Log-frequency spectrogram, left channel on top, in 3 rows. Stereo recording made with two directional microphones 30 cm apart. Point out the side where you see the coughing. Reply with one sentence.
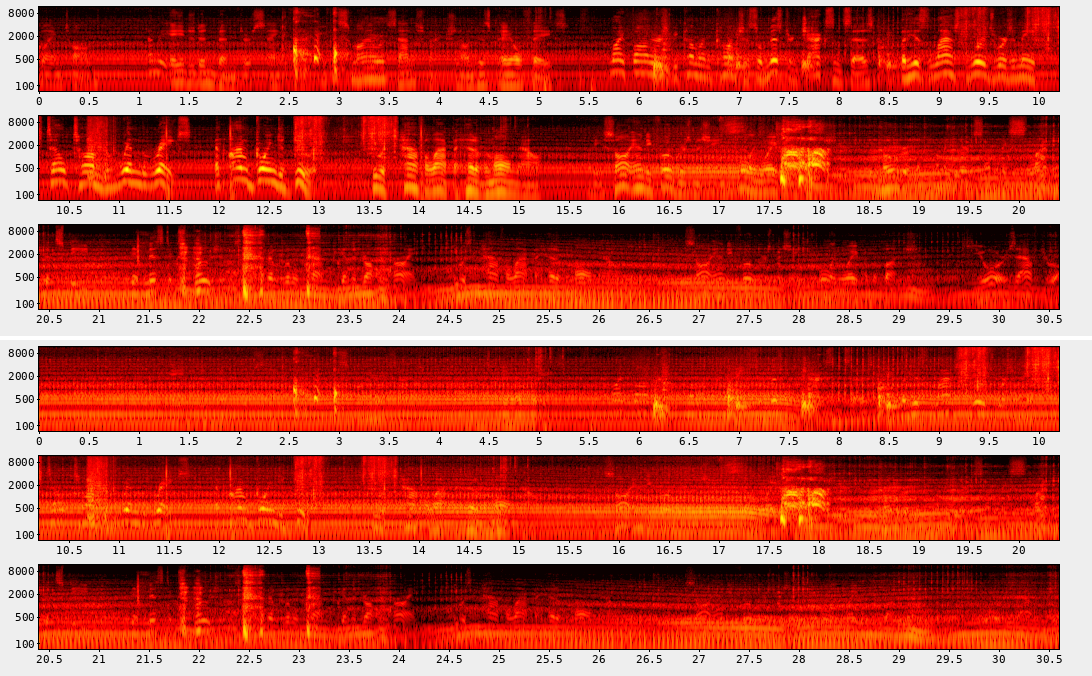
You can hear the coughing in the centre.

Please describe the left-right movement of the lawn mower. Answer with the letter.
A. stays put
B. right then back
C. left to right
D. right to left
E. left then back
E.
